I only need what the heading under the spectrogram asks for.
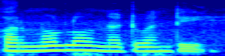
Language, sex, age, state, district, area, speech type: Telugu, female, 45-60, Andhra Pradesh, Kurnool, rural, spontaneous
